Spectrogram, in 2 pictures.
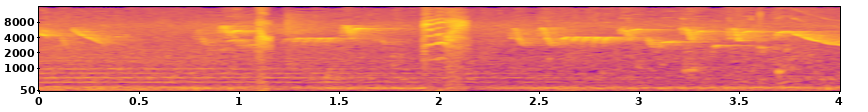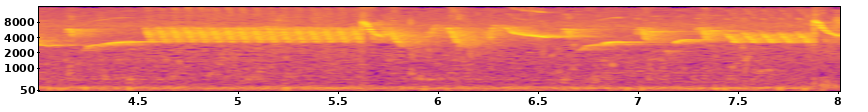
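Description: Small parrot chirping and chattering: a quick run of high, sharp chirps, falling whistled notes and short buzzy trills.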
